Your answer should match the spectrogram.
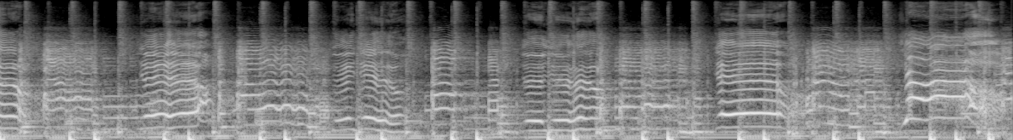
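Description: Live blues-rock band: an electric guitar plays a lead line full of string bends and vibrato over bass guitar and drum kit.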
